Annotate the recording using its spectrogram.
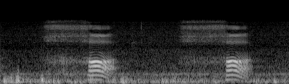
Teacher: خا کا مخرج ادنائے حلق یعنی حلقہ منہ کی طرف والا حصہ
